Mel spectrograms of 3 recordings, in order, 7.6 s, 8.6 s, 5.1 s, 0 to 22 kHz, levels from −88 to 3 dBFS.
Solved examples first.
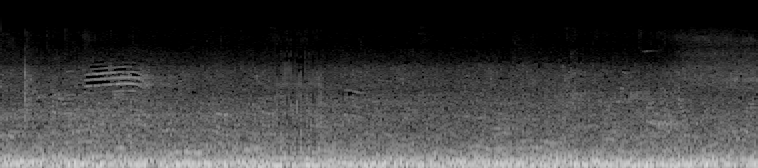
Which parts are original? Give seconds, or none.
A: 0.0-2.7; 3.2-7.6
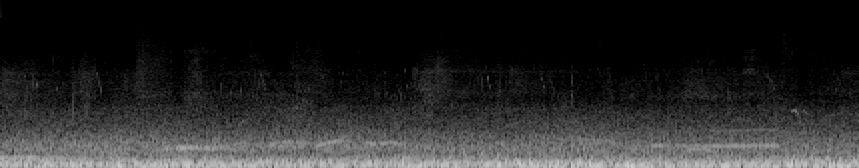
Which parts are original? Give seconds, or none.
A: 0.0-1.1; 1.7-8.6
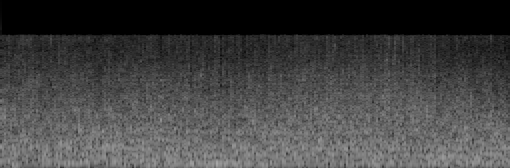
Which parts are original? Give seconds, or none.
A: 1.1-5.1

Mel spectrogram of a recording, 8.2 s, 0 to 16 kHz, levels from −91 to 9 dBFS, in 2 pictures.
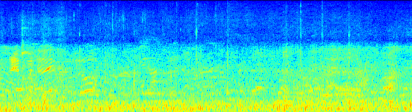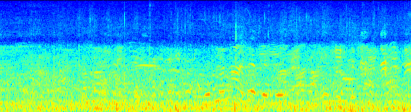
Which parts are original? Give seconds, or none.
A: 0.0-2.3; 4.7-8.2

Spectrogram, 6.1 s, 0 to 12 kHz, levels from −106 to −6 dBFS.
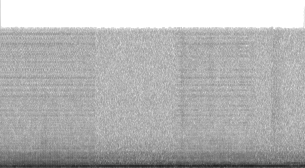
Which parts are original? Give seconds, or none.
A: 1.9-3.5; 5.1-6.1

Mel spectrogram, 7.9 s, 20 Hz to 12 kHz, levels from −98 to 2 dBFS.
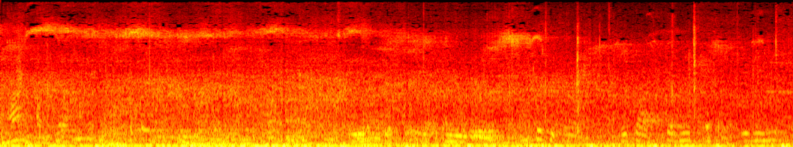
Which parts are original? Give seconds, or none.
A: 0.0-0.6; 5.3-7.0; 7.5-7.9

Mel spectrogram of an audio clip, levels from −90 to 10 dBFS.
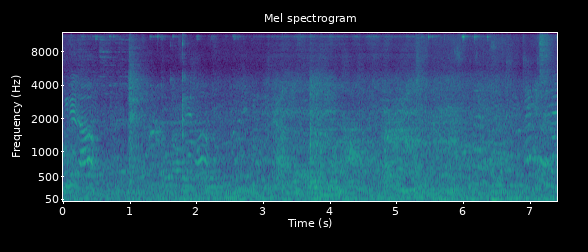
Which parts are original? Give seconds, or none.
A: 0.0-2.9; 5.3-7.4

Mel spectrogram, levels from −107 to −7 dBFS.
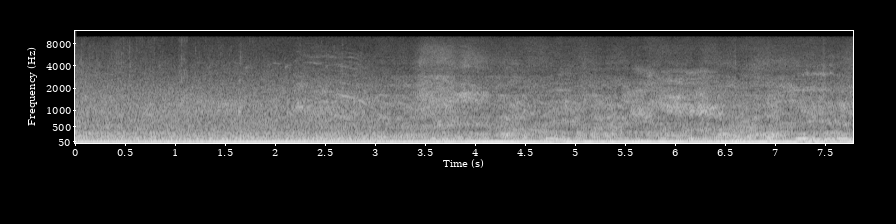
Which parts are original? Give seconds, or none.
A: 0.0-3.0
